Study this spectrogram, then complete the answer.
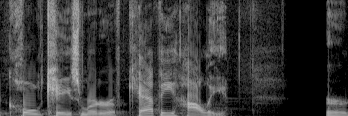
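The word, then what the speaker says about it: Halle: it here on wrmn and they kept saying Holly so I guess Holly is the way to pronounce that Family's last name after more than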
